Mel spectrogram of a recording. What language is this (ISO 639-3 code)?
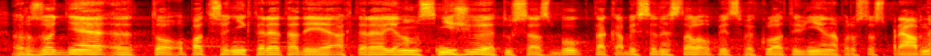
ces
